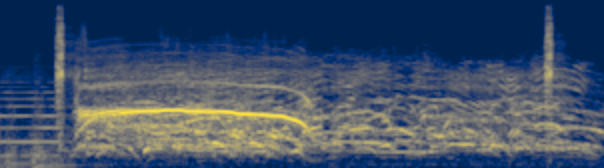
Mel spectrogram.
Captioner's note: people screaming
